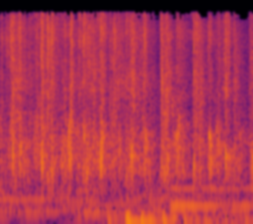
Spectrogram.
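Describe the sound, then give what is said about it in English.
A church audience claps steadily after the pastor announces a considerable budget surplus, many hands creating a dense, bright patter that stays fairly loud throughout, with a low steady hum underneath and no one speaking. “Oh yeah, claps.”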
